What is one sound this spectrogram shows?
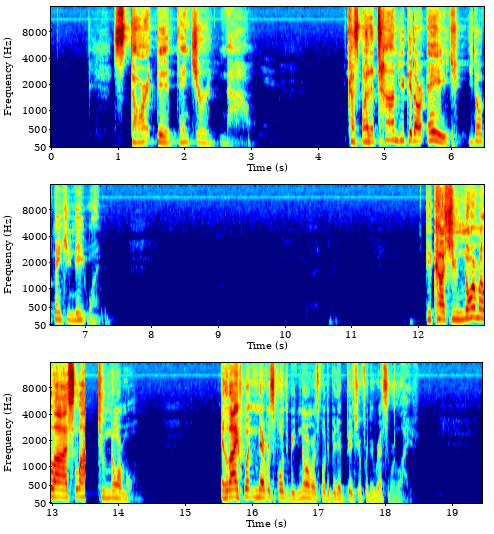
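A man speaks with animation through a microphone in bursts, with pauses between.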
